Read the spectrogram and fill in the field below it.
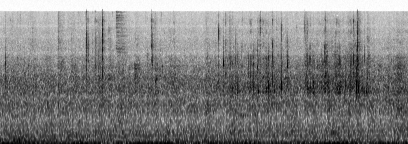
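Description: Plastic fishing reel parts click and rattle as they are handled close by.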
